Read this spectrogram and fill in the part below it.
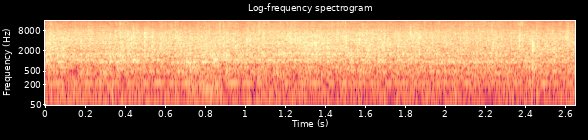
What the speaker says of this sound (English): I can hear the increasing temperature of the potatoes,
